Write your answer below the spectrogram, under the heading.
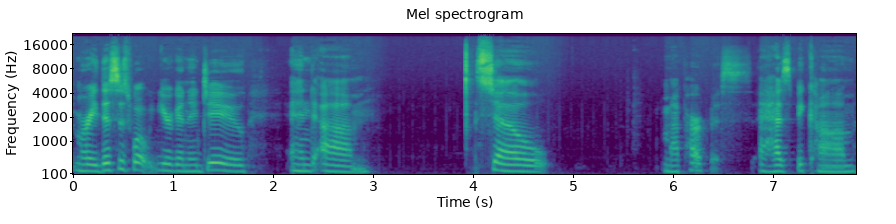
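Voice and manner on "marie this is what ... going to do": usual speaking voice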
